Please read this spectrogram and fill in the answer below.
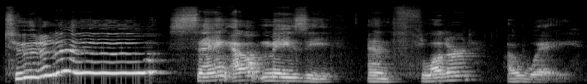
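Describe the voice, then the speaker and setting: A woman's voice: deep voice, expressive, slow, reverberant, slight background noise. A woman storyteller reading a children's picture book expressively.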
